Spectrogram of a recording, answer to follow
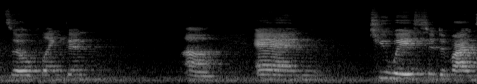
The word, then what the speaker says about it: zooplankton: So our zooplankton, you could always remember, you know, animals go in a zoo, but we pronounce it zooplankton.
